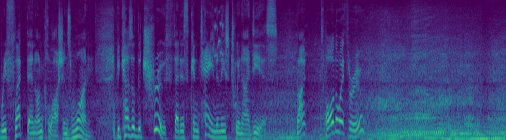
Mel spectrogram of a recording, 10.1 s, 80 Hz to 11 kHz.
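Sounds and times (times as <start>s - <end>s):
speech: 0.0s - 7.6s
loud motorbike passing: 4.2s - 10.1s.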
